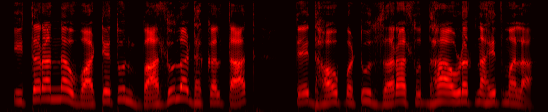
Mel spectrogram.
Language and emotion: Marathi, angry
